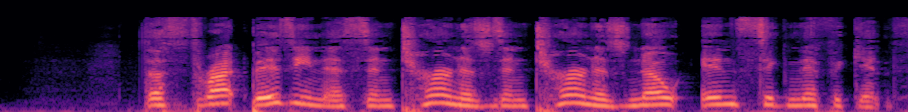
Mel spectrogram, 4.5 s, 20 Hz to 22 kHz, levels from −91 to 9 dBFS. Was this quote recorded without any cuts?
no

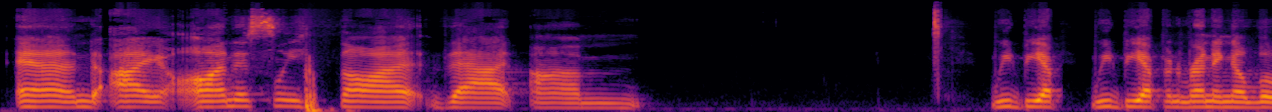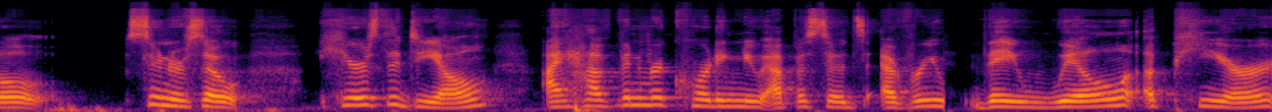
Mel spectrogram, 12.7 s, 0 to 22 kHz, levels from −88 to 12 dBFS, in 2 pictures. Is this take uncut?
no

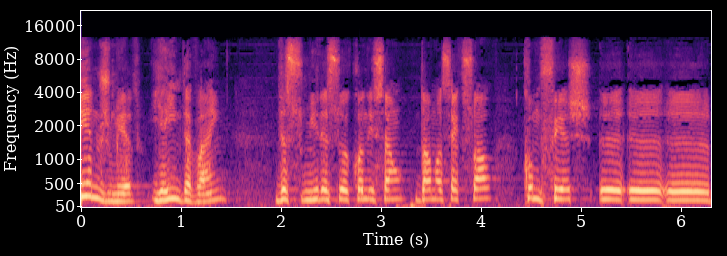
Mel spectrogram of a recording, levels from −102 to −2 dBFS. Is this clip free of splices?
yes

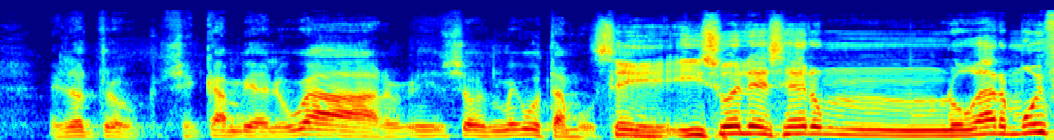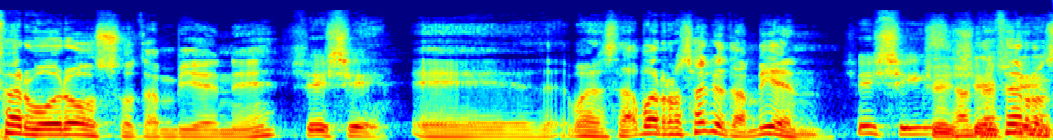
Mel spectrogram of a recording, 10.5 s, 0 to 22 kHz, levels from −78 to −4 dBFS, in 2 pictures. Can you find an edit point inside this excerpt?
no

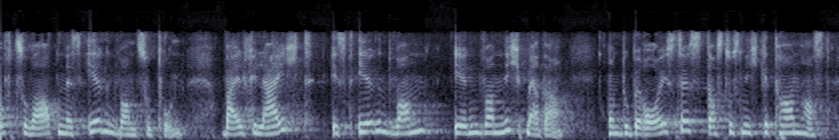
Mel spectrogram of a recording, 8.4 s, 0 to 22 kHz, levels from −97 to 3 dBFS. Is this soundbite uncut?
yes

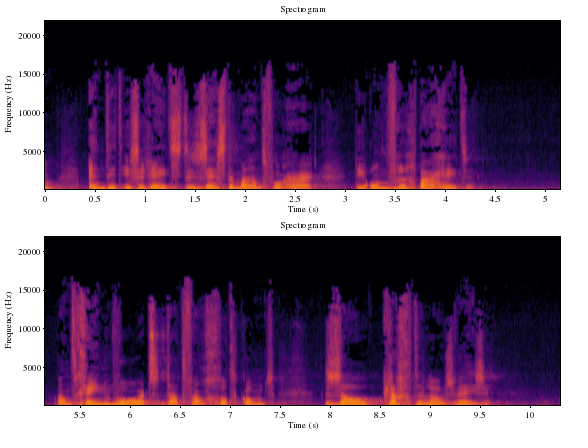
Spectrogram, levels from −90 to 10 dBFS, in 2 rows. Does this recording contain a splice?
no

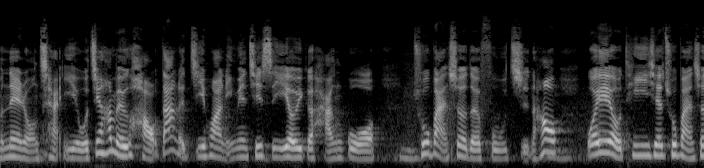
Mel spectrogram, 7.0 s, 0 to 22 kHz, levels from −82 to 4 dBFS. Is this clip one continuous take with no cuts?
yes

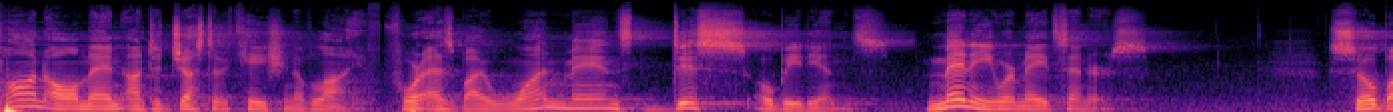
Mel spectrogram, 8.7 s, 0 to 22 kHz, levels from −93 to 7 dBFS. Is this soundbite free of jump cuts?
no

